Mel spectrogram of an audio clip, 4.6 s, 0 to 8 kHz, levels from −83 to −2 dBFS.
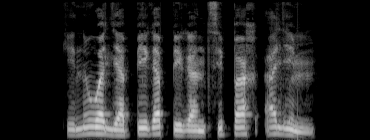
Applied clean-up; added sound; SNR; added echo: none; none; none; none.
